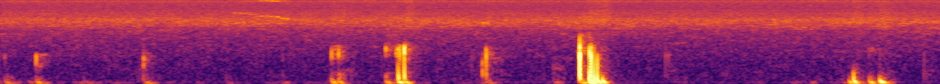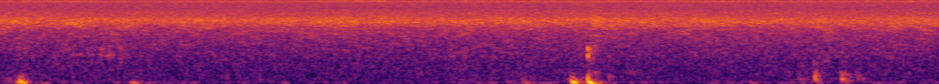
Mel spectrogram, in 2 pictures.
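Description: Scattered low gurgles and clicks from the abdomen with quiet gaps between them. These are ordinary digestive bowel sounds after eating.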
